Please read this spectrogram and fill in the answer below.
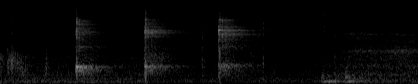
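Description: Three sharp metal knocks, each ringing briefly. They come from driving a bearing home into the steel barrel of a Heiniger shearing handpiece with the bearing tool.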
